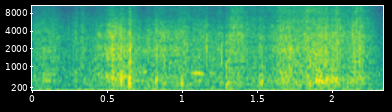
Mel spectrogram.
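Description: Soft rustling and handling noise, with a few brief louder scuffs about half a second in and near the end.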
